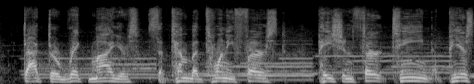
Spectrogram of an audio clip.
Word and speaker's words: Meyers: I wasn't Before I wasn't sure if like I was pronouncing it right, but it's clearly Myers. But, they had m y e r s and m e y e r s, but same same thing.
